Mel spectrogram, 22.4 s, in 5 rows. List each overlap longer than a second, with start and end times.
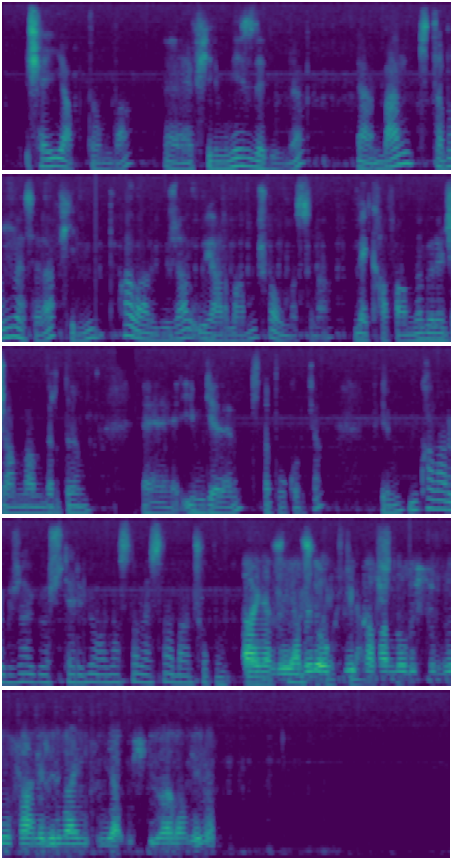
15.9-17.3

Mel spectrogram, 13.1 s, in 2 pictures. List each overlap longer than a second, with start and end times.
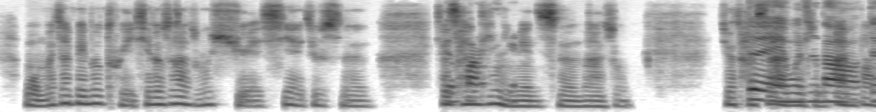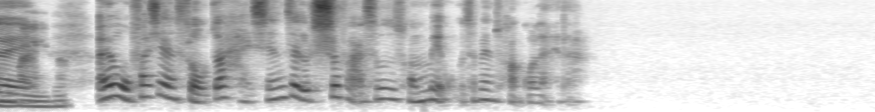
5.6-6.9

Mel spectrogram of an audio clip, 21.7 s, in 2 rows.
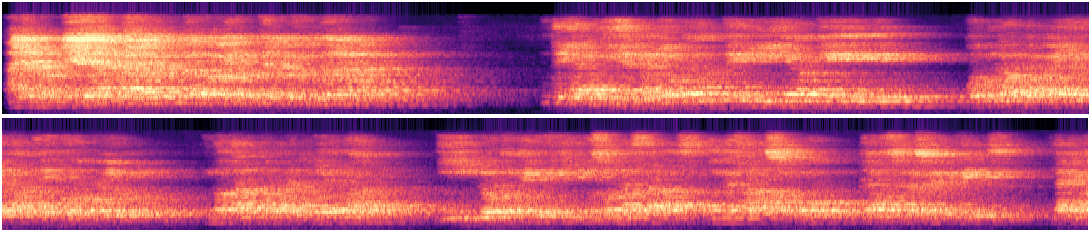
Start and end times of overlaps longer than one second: none

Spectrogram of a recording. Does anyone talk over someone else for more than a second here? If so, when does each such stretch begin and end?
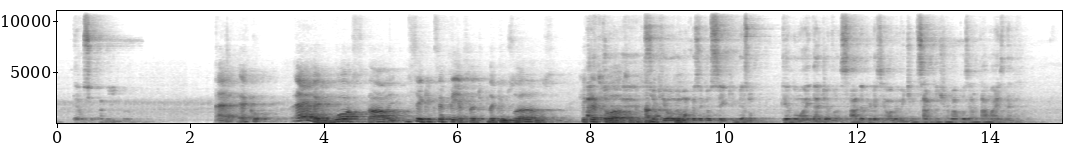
7.9-9.4

